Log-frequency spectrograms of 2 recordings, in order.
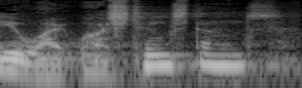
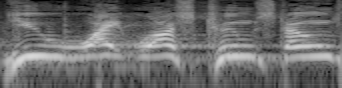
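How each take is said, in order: First: It is said in a soft, gentle manner. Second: It is said in a forceful, harsh manner. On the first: The rebuke is mild and sweet. The speaker calls it wrong. "Do you think he said it like this?" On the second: The rebuke is stern and confrontational. The speaker calls it right. "I think it was more like that"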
